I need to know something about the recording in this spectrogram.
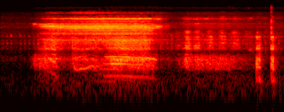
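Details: An adult man, a husband, snoring in his sleep with toothpaste at the corner of his mouth: one long, loud, vibrating snore on the in-breath, then a softer breath out and a couple of short snorts.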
